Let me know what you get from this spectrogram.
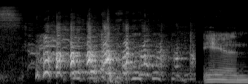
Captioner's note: laughs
